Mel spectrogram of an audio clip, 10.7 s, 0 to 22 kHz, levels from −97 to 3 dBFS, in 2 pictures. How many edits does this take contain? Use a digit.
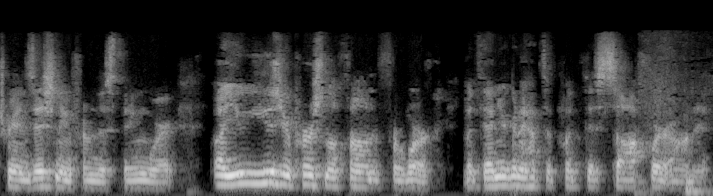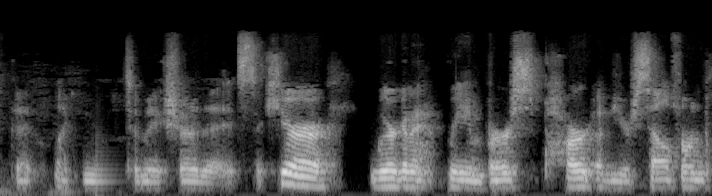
1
